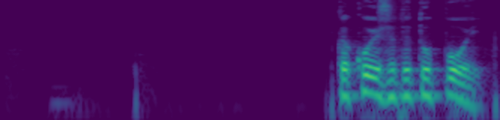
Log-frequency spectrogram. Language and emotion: Russian, angry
